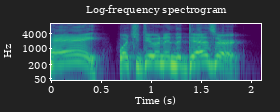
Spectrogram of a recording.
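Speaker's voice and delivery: high-pitched, tiny imp creature voice. Describing a little red horned humanoid that runs up and speaks: little imp creature voice. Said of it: "little red humanoid with little tiny horns and a scorpion tail run up to you and go".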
